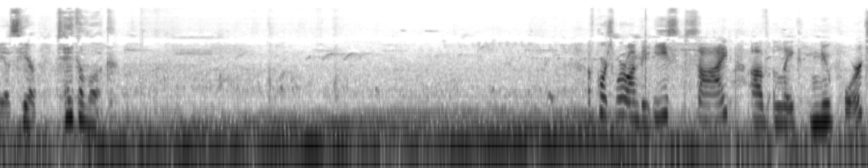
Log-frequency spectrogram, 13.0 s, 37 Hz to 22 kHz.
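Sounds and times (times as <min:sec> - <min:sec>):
motor vehicle engine rumbling: 0:00.0 - 0:13.0.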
